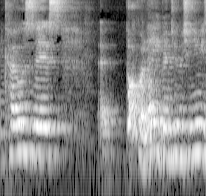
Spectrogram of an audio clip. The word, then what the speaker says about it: psychosis: P przed S-ką milknie bardzo często w wyrazach typu psychic, psychiatrist, psychiatrist, psychologist, psychosis.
